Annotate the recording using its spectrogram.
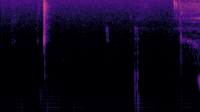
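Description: Near silence broken by two faint clicks, about half a second and a second and a half in: tarot cards tapping as they are handled and set down on the pile.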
